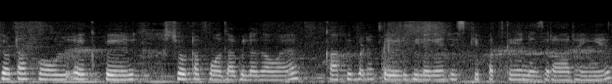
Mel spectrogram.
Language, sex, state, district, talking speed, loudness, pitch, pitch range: Hindi, female, Punjab, Kapurthala, 235 wpm, -19 LUFS, 220 Hz, 205-240 Hz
